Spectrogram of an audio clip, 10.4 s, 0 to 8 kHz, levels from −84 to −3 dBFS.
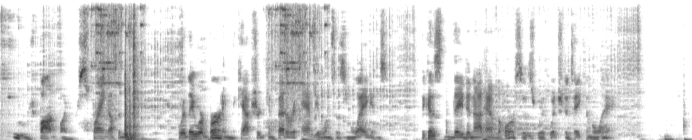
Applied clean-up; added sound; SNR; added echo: classical method log-MMSE.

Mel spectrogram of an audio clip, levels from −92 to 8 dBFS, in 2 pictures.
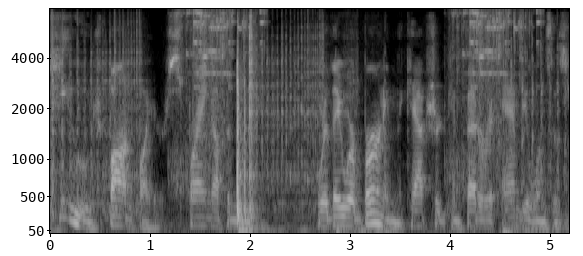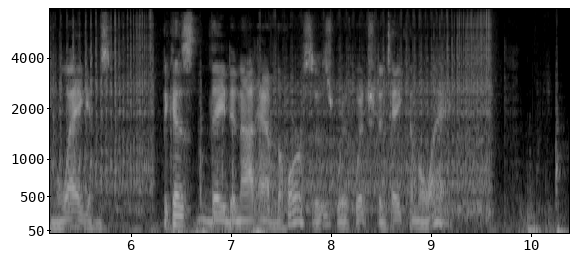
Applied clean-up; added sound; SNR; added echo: none; Coin (dropping) + Shatter; 4 dB; none.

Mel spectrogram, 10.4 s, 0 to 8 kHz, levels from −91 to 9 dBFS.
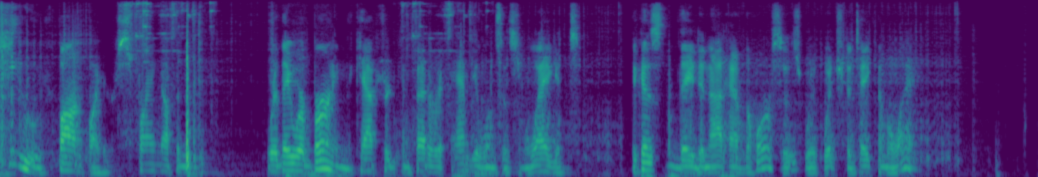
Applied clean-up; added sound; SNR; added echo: neural mask model RNNoise.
